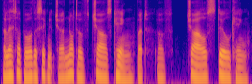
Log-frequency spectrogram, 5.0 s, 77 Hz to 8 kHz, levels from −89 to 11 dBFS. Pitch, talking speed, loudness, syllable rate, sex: 115 Hz, 155 wpm, -19 LUFS, 4.5 syllables/s, male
